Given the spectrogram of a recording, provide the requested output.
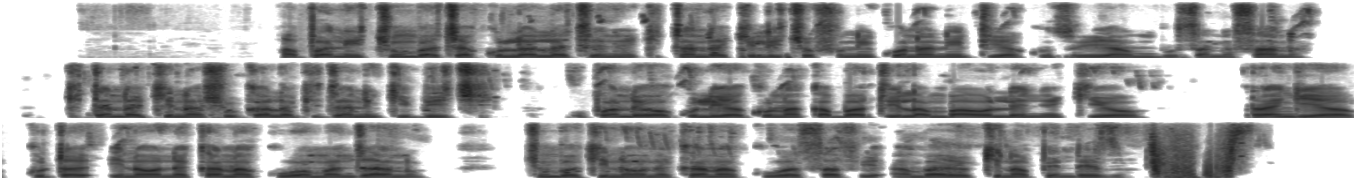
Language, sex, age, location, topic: Swahili, male, 25-35, Nairobi, education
